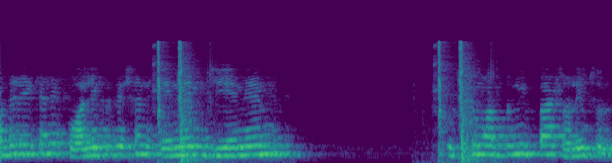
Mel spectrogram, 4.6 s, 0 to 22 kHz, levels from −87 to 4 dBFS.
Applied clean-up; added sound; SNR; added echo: none; Slam; 11 dB; reverberation time 0.3 s.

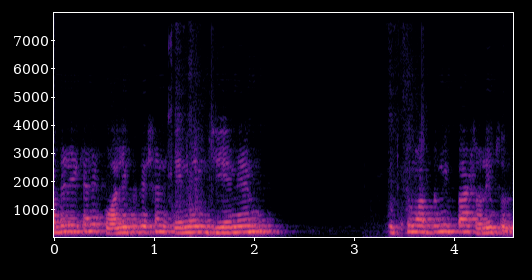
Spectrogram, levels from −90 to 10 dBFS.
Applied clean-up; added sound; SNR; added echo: neural separator model SepFormer DNS4.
